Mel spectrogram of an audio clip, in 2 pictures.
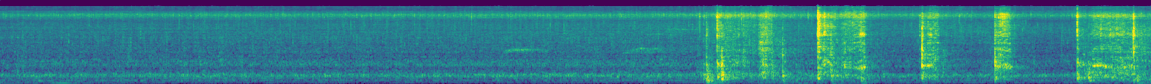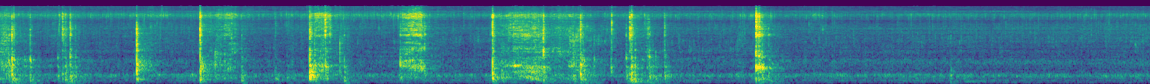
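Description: Grated carrots frying in ghee in a steel pot with a steady sizzle, at the stage of being fried until the ghee rises. From about seven seconds in, a metal spatula stirs and scrapes against the pot in a run of strokes, about one to two a second, for some twelve seconds, then the sizzle goes on alone.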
